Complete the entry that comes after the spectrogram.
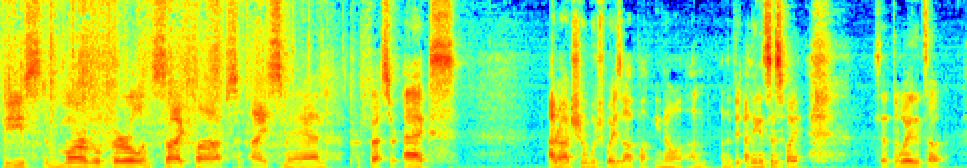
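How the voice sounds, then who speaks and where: This man's somewhat breathy voice sits at a medium pitch and moves at a moderate pace, with monotone, flat intonation and big swings in loudness. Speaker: YouTube unboxing creator. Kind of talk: casual unboxing commentary. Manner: whispering at times; hesitant, many fillers.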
